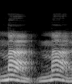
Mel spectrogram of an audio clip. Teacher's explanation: ujung lidahnya menyentuh langit-langit yang depan ya di bawah huruf lam ya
